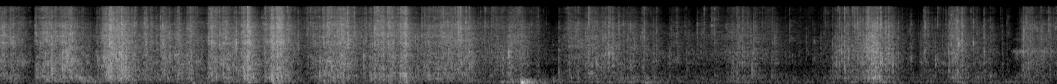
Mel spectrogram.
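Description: Paper sandwich wrapper crinkling and rustling in irregular bursts as it is unfolded by hand from around a bread roll.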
